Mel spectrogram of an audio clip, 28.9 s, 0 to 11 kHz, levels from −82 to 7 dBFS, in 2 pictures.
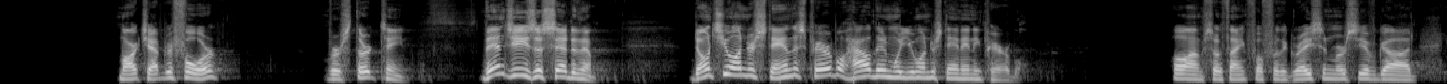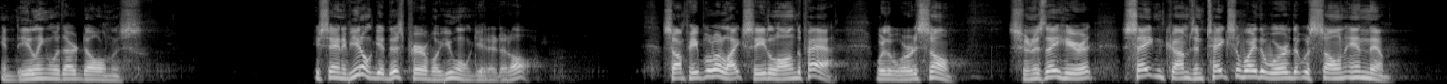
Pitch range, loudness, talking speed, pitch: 140-195 Hz, -18 LUFS, 170 wpm, 160 Hz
